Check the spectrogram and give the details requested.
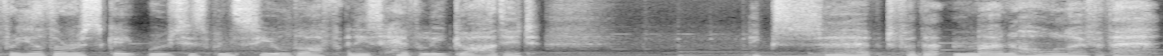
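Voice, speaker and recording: A man playing a cautious, protective young fugitive in a video game, with a husky, hushed and urgent delivery. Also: a little high, brisk, soft background music, lightly acted. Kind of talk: scripted video game acting.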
